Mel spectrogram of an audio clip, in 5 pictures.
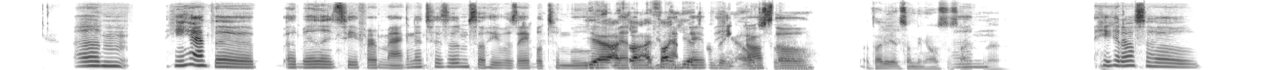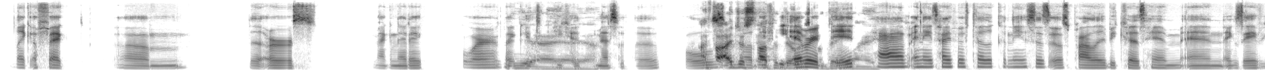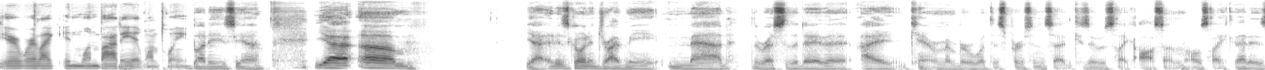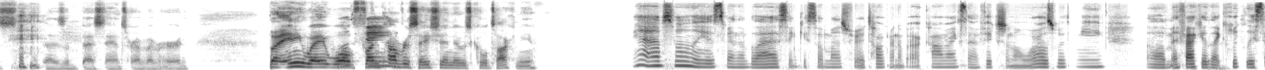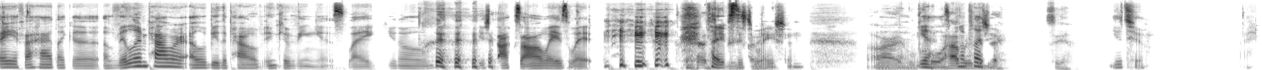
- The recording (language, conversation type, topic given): English, unstructured, Which fictional world would you love to spend a week in?
- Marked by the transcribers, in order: tapping; chuckle; unintelligible speech; laugh; chuckle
